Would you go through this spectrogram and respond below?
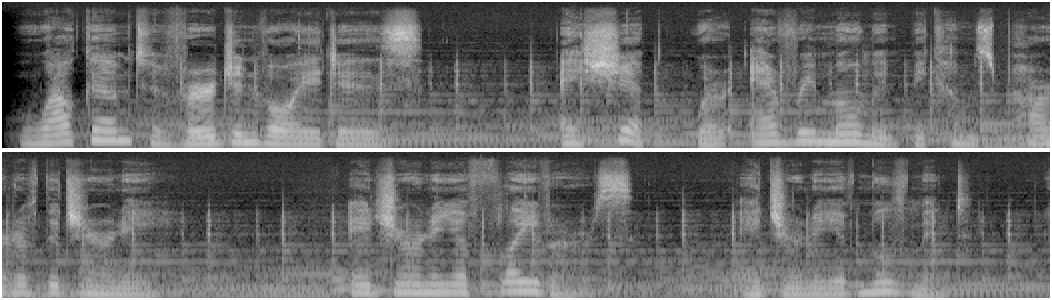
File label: Commercial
